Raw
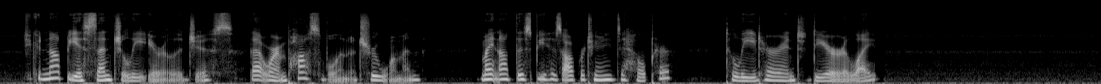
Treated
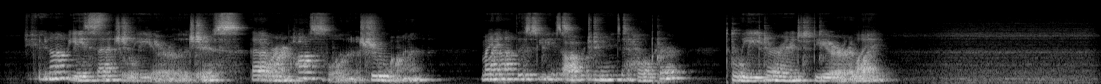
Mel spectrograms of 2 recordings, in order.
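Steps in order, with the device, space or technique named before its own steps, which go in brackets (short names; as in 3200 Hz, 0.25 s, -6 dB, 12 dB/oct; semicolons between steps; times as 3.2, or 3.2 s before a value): far laptop microphone (reverb RT60 0.35 s, pre-delay 49 ms, DRR -5 dB; HPF 130 Hz 12 dB/oct; AGC gain up to 16 dB); gain -3.5 dB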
